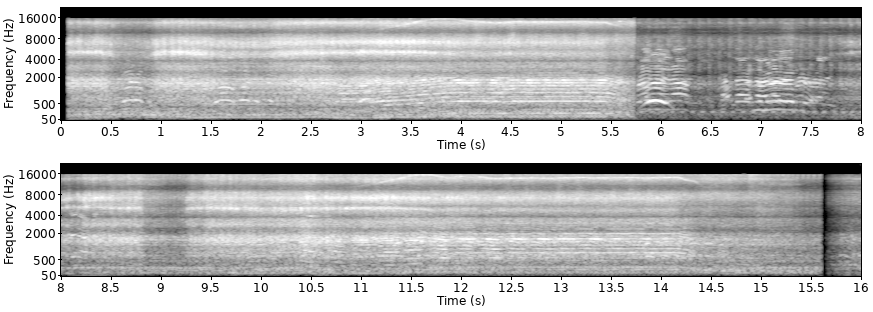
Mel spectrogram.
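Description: Diesel engine of a log-laden Ashok Leyland truck revving hard under heavy load on a steep climb, its pitch rising about three seconds in and then holding high. Men shout briefly in the middle.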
